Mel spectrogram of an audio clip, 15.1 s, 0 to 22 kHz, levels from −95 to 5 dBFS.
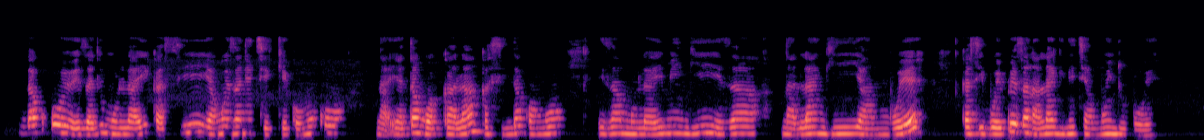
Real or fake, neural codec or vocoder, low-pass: real; none; 7.2 kHz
